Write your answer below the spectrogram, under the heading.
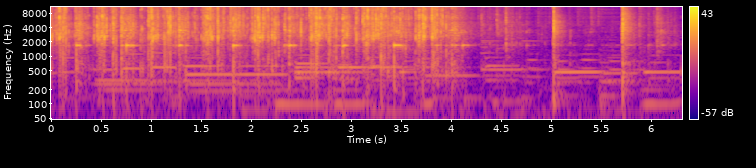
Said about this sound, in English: And you want to shake until the glass, until the Boston gets a little bit nice and frosty. Oh, that's a good gauge. So then you know everything's cold at that point.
